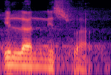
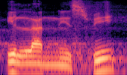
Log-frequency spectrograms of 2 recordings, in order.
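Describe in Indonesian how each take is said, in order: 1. Kata terakhir diakhiri vokal a. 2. Kata terakhir diakhiri vokal i. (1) "Harus dibaca nasab"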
